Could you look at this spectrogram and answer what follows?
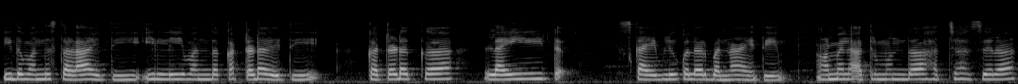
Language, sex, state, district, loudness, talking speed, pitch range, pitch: Kannada, female, Karnataka, Belgaum, -27 LUFS, 110 wpm, 225-240 Hz, 235 Hz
